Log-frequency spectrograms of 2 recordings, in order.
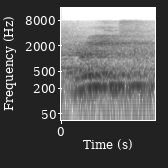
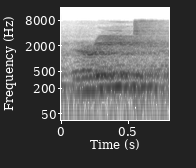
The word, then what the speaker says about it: read: this is now read past participle of this word read read read the spelling will be same but pronunciation will be different a book is read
